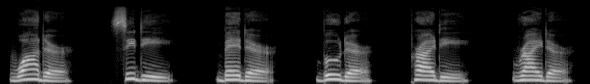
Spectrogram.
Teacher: This soft d or flap is one of the most recognizable traits of American English. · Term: American flap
